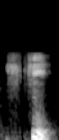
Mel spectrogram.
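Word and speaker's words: 四: In my wife's country, Japan, um the number four is pronounced she.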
